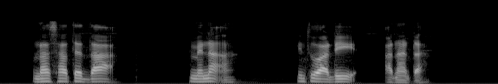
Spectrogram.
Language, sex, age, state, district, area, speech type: Santali, male, 30-45, West Bengal, Jhargram, rural, spontaneous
